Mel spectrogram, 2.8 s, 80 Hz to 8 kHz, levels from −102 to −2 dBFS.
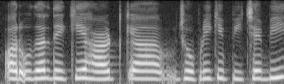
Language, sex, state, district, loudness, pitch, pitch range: Hindi, female, Bihar, Vaishali, -16 LUFS, 275 Hz, 265-285 Hz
